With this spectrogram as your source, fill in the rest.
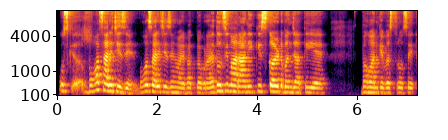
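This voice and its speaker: A woman's voice: medium pitch, steady tone, moderate pace, roomy sound. A middle-aged woman teaching a devotional class in a casual, conversational way, explaining with anecdotes and asides. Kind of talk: casual Hindi class talk mixing English.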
